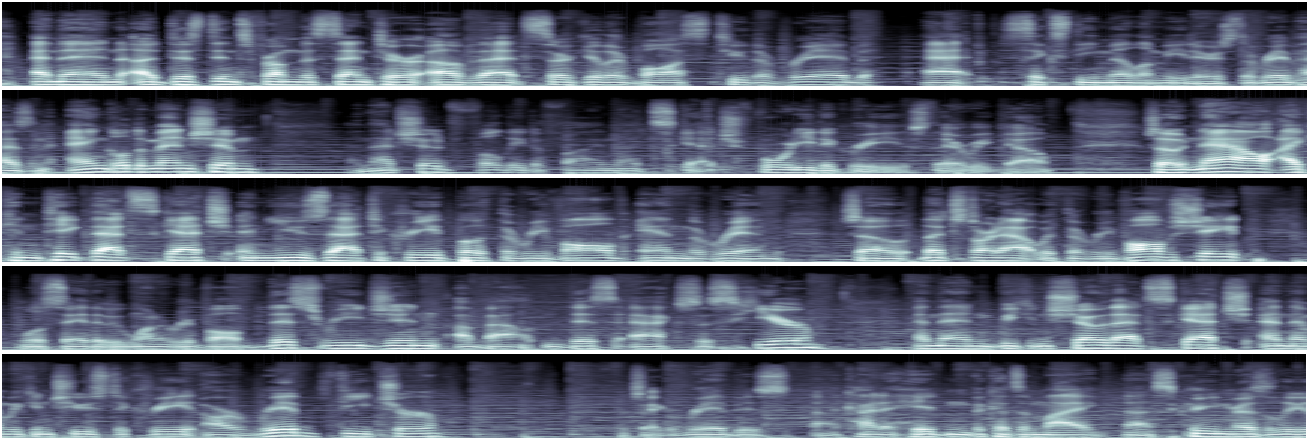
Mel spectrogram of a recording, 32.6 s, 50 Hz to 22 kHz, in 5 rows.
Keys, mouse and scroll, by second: 1.3 click, 2.7 click, 3.6 click, 6.1 click, 7.0 click, 8.1 click, 10.7 scroll up 1, 11.4 scroll up 1, 11.7 scroll down 1, 12.2-13.2 middle drag, 13.3-14.0 middle drag, 14.9 middle click, 15.5 scroll up 1, 18.6 click, 20.5 click, 21.5 click, 22.5 click, 23.7 click, 25.0 click, 28.3 click, 28.9-29.9 typing, 32.3 click.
